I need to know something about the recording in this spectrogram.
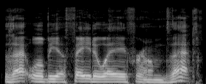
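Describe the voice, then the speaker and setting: A man narrating a sci-fi horror tabletop game as host and game master, with measured, dramatic storytelling. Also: medium pitch, a little mellow, no room sound, clean studio sound.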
